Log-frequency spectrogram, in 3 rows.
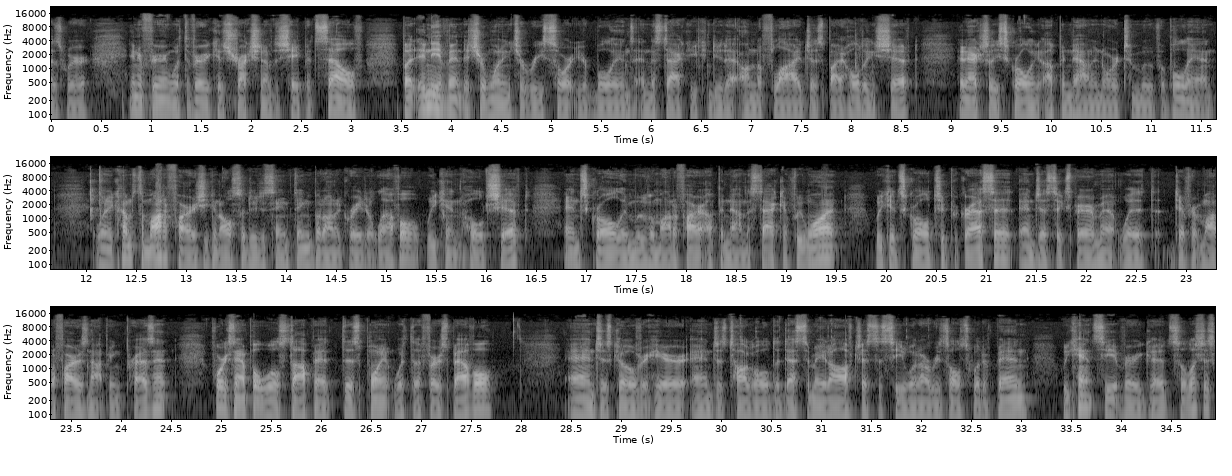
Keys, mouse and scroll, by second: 0.3 shift+scroll down 2, 1.1 scroll down 3, 1.9-3.0 shift+scroll down 5, 3.4-3.7 shift+scroll down 4, 3.7-4.4 shift+scroll up 6, 4.6-5.1 shift+scroll down 4, 5.1-6.5 shift+scroll up 5, 6.5-6.8 scroll up 1, 6.8-7.3 scroll down 1, 7.3-7.9 scroll up 2, 8.3-8.9 shift+scroll down 2, 8.9-9.5 shift+scroll up 6, 9.5-10.2 shift+scroll down 9, 10.2-10.8 shift+scroll up 5, 16.2-17.4 shift+scroll down 12, 17.4 shift+scroll up 1, 17.5 scroll, 17.6-18.7 shift+scroll up 16, 18.8-19.4 scroll down 2, 19.4-21.5 scroll up 8, 21.5-23.2 scroll down 14, 23.2-23.9 scroll up 10, 24.2-25.0 scroll down 5, 25.0-25.7 scroll down 4, 25.7-26.8 scroll up 3, 30.0 click, 30.4 click, 30.9 click, 31.3 click, 31.7 click, 32.1 click.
